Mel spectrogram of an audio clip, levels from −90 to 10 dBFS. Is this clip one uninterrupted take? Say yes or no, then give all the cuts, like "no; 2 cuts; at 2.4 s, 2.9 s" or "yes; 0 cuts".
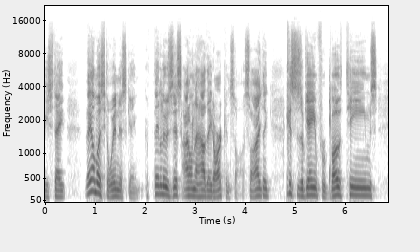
no; 7 cuts; at 1.2 s, 2.2 s, 2.7 s, 3.3 s, 4.3 s, 4.8 s, 5.2 s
